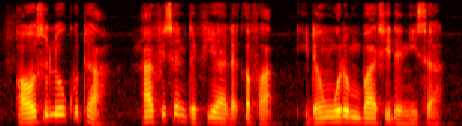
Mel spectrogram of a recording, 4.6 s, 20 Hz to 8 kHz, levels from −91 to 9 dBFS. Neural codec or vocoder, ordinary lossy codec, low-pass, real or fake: none; none; 7.2 kHz; real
